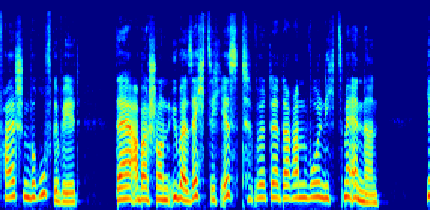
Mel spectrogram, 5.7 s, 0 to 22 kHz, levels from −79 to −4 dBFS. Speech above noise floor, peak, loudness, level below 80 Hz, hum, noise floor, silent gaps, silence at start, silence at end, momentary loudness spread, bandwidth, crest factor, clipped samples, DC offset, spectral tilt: 50 dB; -4 dBFS; -22 LUFS; -72 dBFS; none; -72 dBFS; 1.47-1.52 s; 0.05 s; 0 s; 9 LU; 17 kHz; 18 dB; under 0.1%; under 0.1%; -4.5 dB/octave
